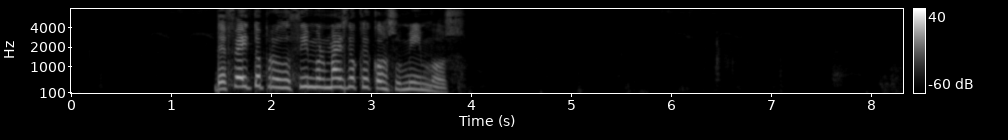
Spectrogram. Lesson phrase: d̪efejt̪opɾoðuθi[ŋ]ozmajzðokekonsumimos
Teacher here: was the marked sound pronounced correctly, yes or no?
no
